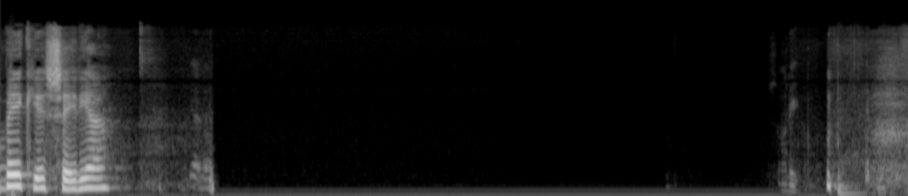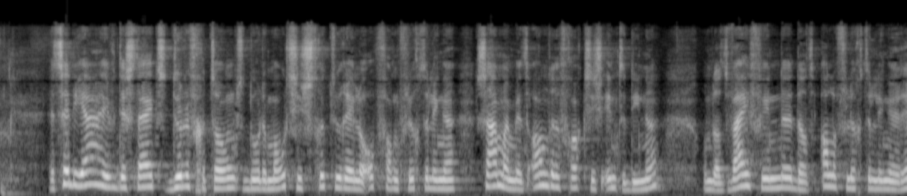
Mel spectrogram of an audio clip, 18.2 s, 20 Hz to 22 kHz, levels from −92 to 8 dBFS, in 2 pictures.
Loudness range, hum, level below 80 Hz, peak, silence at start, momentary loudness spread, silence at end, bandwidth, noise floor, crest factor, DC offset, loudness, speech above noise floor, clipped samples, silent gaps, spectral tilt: 13 LU; 50 Hz at -65 dBFS; -58 dBFS; 0 dBFS; 0 s; 18 LU; 0 s; 14 kHz; -63 dBFS; 18 dB; under 0.1%; -16 LUFS; 48 dB; under 0.1%; none; -3.5 dB/octave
